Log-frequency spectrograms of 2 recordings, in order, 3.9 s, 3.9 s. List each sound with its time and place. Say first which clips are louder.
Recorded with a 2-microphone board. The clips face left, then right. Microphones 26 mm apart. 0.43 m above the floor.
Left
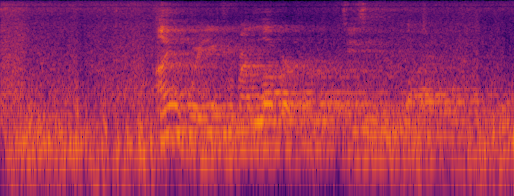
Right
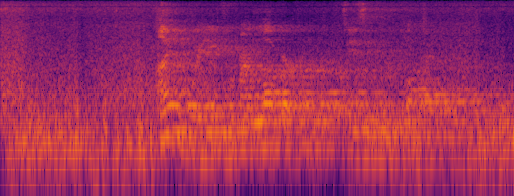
1.2 s a man speaking: left 1 dB; 25° left (ahead or behind), 1.1 m; by 3.3 s 10° left (ahead or behind), 1.9 m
